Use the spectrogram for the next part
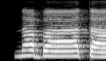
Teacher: وہ نباتن نباتا، نبا با میں الف مدہ ہو رہی ہے، وقف کی صورت میں اسے نباتا ادا کریں گے، یعنی تنوین کا ایک زبر نہیں پڑھیں گے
